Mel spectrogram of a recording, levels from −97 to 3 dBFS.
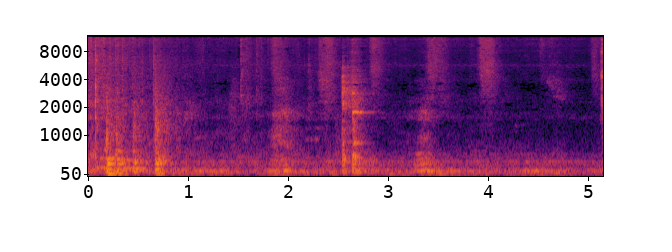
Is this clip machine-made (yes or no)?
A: no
